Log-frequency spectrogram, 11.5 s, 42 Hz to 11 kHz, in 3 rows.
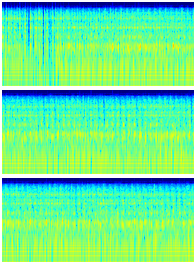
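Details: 1999 Ford F350 7.3L diesel, cold start after sitting for days, plugged in overnight, no check-engine light: loud clattery idle with a beat about three pulses per second, rough and shaky; cause unknown.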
